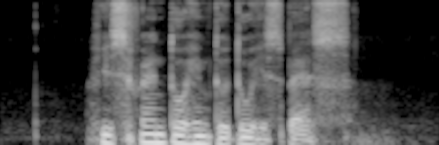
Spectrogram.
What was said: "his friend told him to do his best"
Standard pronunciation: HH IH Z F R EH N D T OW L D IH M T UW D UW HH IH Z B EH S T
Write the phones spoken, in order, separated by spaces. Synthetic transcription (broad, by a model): HH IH S F R EH N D T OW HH IH M T UW D UW HH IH S B EH S T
